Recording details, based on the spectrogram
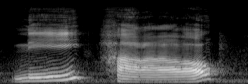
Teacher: So you're technically doing 2nd tone and 3rd tone. But generally, ni is ni.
